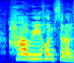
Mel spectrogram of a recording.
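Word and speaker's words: Huygens: 그 원리를 얘기한 사람이 바로 하위 헌스라는 사람이에요. 우리 옛날에는 호이겐스라고도 불렀는데 요즘은 그 나라 말을 따라서 직접 어떻게 발음되는지를 따라서 하위 헌스라는 이름으로 사용하고 있고요.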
